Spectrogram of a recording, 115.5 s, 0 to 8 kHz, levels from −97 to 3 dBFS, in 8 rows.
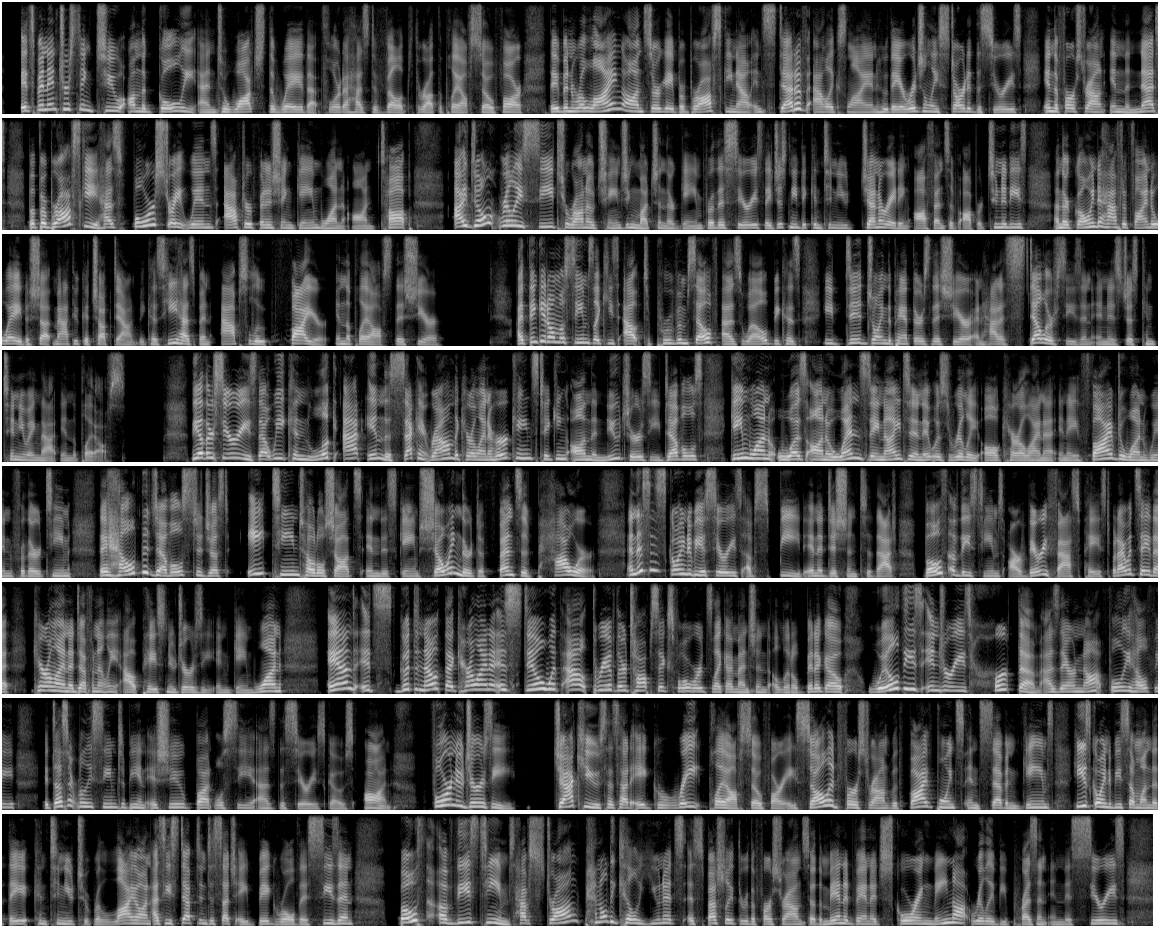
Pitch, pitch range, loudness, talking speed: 210 Hz, 175-255 Hz, -25 LUFS, 180 wpm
